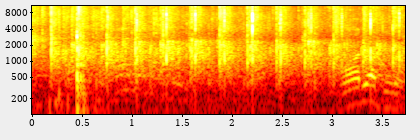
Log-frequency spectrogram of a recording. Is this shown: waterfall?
no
